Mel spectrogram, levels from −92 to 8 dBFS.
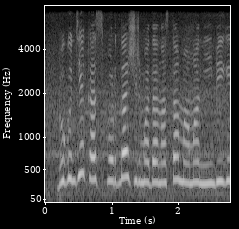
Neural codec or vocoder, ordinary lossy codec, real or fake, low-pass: none; none; real; 7.2 kHz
